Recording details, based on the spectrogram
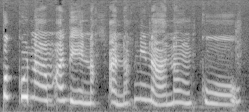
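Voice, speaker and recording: A woman's voice: very high-pitched, animated, moderate pace. A woman playing a meek, pleading young daughter with an Ilocano accent and plaintive manner in a radio drama. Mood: downcast. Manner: plaintive, submissive.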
